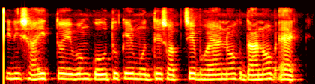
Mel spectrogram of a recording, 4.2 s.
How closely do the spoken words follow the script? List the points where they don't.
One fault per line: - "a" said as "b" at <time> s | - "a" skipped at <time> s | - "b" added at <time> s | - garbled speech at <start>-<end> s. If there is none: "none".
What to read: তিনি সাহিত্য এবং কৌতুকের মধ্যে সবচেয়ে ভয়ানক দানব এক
none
